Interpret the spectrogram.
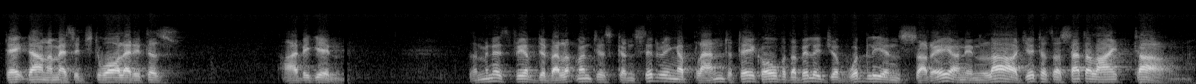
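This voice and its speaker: An actor with a British accent playing an eccentric, brusque lordly press baron in a radio drama, speaking in clipped, mumbling phrases. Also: male voice, lowish voice, normal speed, fairly bright tone, lightly acted, rough recording. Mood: imperious.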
